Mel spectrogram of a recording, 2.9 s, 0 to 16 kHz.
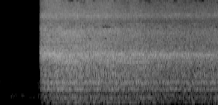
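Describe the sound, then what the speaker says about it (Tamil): Milk is poured into semolina (rava) in a hot pan, setting off a sudden loud hiss after a brief silence that stays strong and slowly eases over a few seconds. "இப்போ நம்ம எடுத்த ஒரு கப்பு ரவைக்கு 3 கப்பு பால் ஊற்றணும்"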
